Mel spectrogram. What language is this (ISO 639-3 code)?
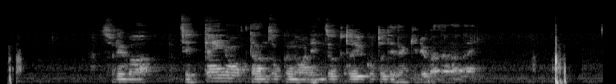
jpn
